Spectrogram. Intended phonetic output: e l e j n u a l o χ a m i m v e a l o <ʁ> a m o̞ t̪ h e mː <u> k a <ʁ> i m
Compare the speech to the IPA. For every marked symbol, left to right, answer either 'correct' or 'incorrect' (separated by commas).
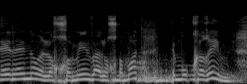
incorrect, correct, correct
